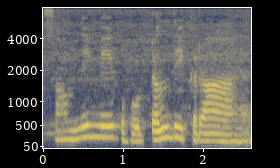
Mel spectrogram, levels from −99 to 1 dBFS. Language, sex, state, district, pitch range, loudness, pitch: Hindi, female, Bihar, West Champaran, 160-225 Hz, -15 LUFS, 185 Hz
